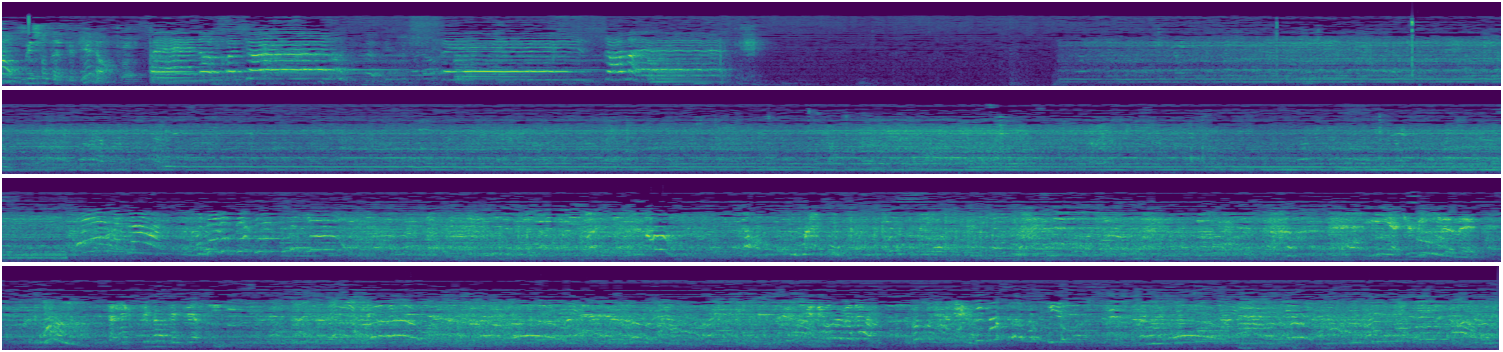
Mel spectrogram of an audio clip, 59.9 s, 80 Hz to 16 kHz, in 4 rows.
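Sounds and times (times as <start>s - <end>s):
muffled indistinct chatter: 0.0s - 8.8s, 10.5s - 59.9s
held droning tone: 1.6s - 8.7s, 10.5s - 59.9s.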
